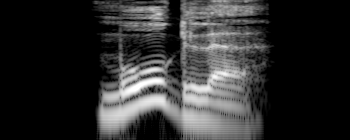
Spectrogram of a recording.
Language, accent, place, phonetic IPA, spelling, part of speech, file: German, Germany, Berlin, [ˈmoːɡlə], mogle, verb, De-mogle.ogg
- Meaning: inflection of mogeln: 1. first-person singular present 2. singular imperative 3. first/third-person singular subjunctive I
